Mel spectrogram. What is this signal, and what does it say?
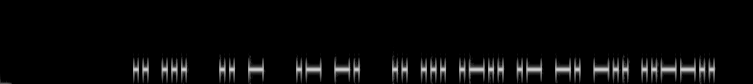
Morse code, heard as a keyed tone, about 25 wpm, 700 Hz. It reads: IS IT AN ISLAND?
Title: Sentences from Top 1000 Words - Review Part 3 - 25wpm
